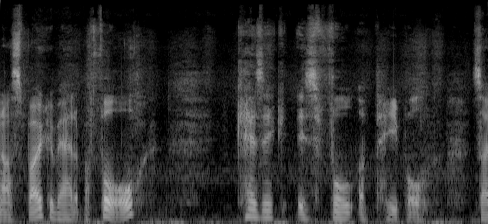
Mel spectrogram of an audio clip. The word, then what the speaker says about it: Keswick: That down there is where I'm staying, the town or the village of Keswick or Keswick, as it's spelt. People call it Keswick.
